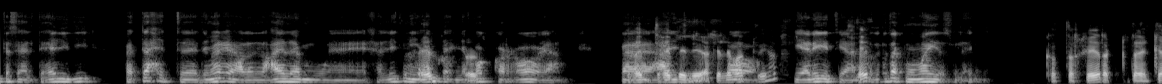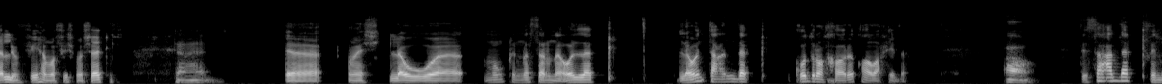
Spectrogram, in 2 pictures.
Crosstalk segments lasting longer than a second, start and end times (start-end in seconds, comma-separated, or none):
6.2-7.8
